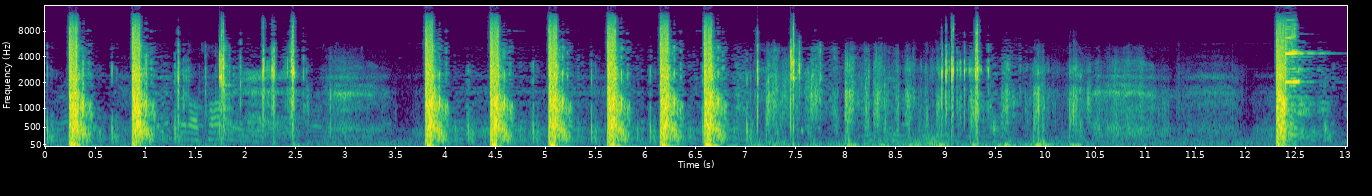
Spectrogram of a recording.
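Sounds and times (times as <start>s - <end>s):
pistol shots: 0.2s - 1.3s, 3.8s - 6.9s, 12.3s - 12.9s.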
